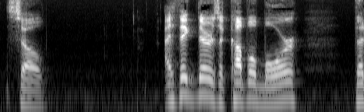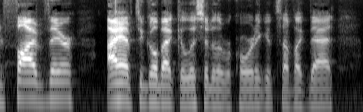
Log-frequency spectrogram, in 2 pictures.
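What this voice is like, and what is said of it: Strained voice, losing it. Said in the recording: “losing my voice. I'm noticing this as I'm speaking. I'm losing my voice because I've been getting sick again.”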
